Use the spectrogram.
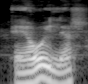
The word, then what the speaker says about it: Euler: Como yo voy a resolver esto usando ecuaciones de Eulers la Granche. Las ecuaciones de Euler Lagranch me dicen, aquí voy a poner por Euler la Granche. Eoiler como en realidad se pronuncia.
